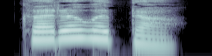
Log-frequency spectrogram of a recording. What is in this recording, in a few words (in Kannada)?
"ಗೊರವಿತಿ", Kannada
